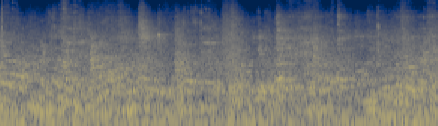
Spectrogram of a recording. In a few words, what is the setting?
restaurant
